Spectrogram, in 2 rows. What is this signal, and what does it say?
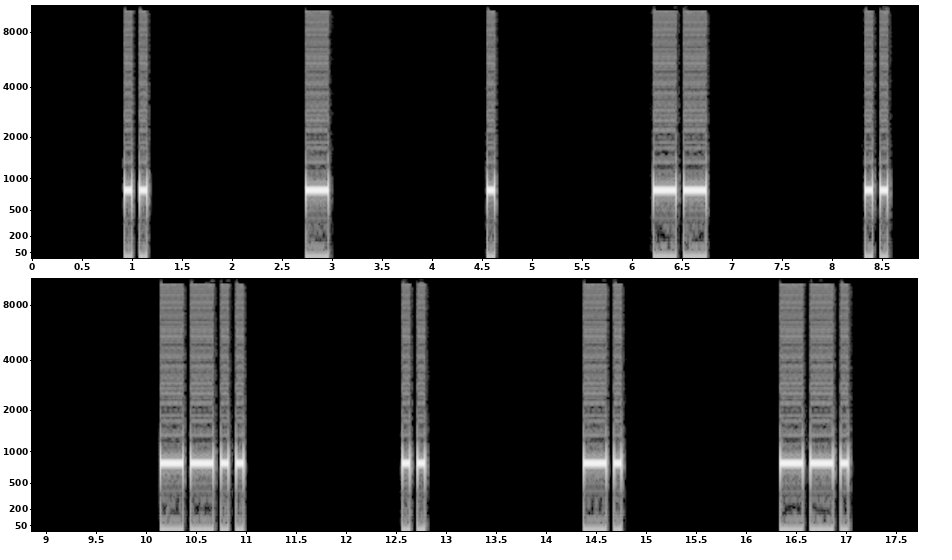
Morse code, heard as a keyed tone, about 16 wpm, spaced as for 5 wpm, 800 Hz. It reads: ITEMIZING
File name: Suffixes / Special ING's / VerySlowToFaster ING's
